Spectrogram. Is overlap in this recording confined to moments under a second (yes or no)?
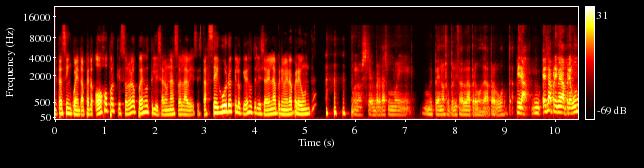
yes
